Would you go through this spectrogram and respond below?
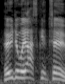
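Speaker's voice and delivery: shouting over machinery. Real, not acted. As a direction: shout so he can hear you. Shouted exchange across camp fence.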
